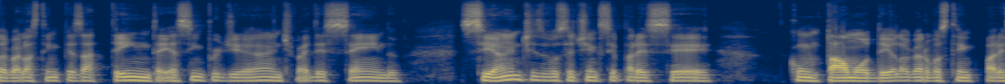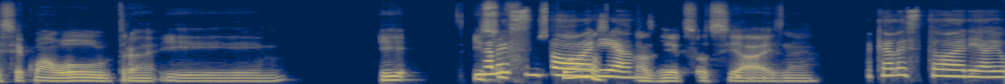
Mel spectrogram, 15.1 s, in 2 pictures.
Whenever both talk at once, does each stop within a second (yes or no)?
no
